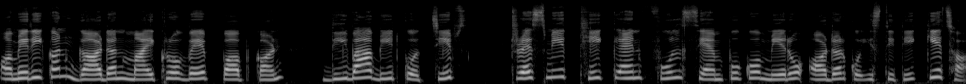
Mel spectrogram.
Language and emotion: Nepali, neutral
